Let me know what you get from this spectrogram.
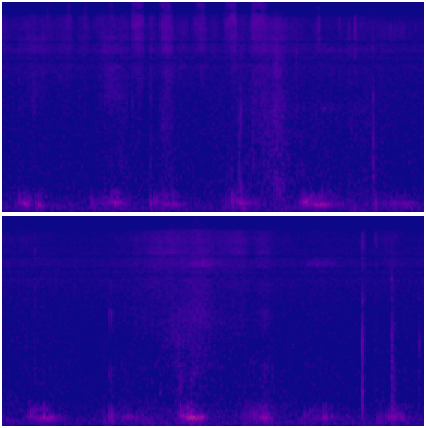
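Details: Quiet, low purring from a cat with hiccups, heard as soft thumping pulses that repeat about once a second, somewhat unevenly, over a hushed background.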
